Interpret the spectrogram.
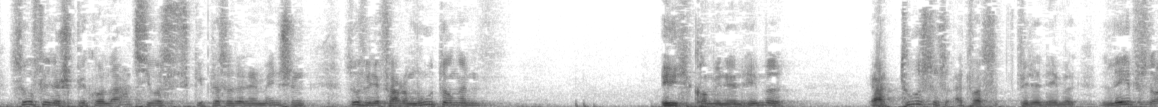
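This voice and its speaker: A man's voice: medium pitch, a little mellow, slightly rough. A man preaching a sermon, speaking emphatically and turning directly to his listeners.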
